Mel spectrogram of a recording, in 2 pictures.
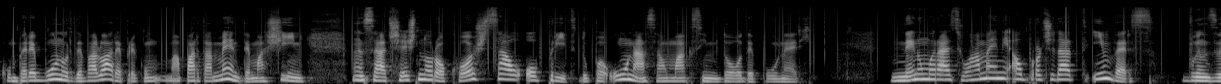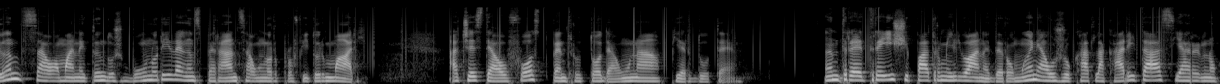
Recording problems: crackle, like an old record; faint; 25 dB below the speech

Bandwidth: 15 kHz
